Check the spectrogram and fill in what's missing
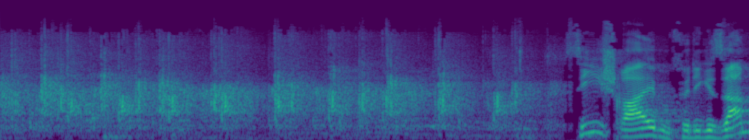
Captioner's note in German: Beifall Freie Demokraten, SPD und AfD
